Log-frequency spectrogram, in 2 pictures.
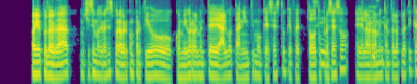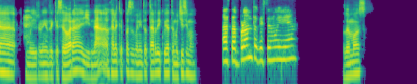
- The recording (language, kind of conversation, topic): Spanish, podcast, ¿Qué consejo práctico darías para empezar de cero?
- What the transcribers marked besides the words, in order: chuckle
